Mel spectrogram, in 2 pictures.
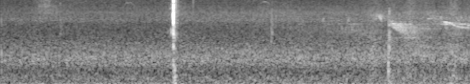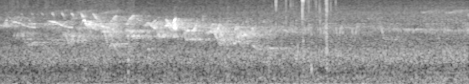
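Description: Outdoor ambience with a steady low rumble. A songbird sings a run of quick high chirps from about four seconds in until past seven seconds, and a single sharp click comes near two seconds in.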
